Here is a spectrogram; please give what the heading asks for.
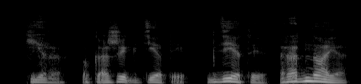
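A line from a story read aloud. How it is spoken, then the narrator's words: Desperate shout. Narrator (Russian): В отчаянии крикнул я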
